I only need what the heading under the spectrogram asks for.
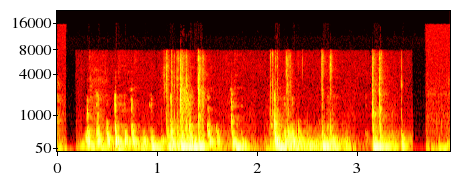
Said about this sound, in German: Der Rest der Truppe schreibt ihre Vermutungen in einem Chat. Dann hört man die Tastatur von allen.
